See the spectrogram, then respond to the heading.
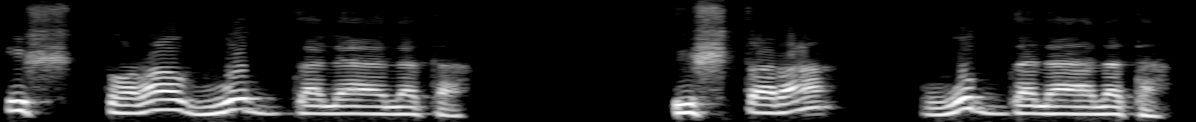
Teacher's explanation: جو آپ کو حمزہ نظر آ رہی ہے وہ حمزۃ الوصل ہے، یعنی پیچھے سے جب کوئی لفظ اس کے ساتھ ملتا ہے تو وہ تلفظ سے گر جاتی ہے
